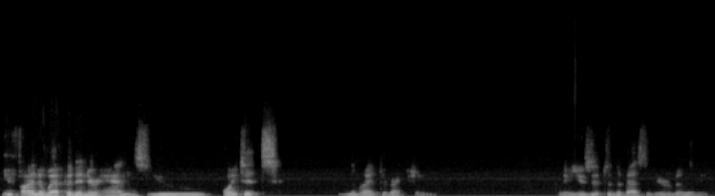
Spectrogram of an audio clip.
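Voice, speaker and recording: A man playing a blunt, probing vampire mercenary in a tabletop game, deliberate and repeating his words. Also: mid-range voice, breathy edge, highs cut off, close to an everyday voice. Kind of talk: tabletop role-play acting.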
